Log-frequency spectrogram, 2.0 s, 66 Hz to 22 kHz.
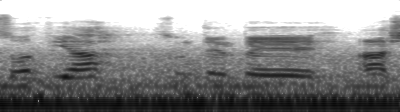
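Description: Steady low drone of road and engine noise inside the cabin of a moving Mitsubishi Lancer 1.6 petrol car at highway speed, under a man talking.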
